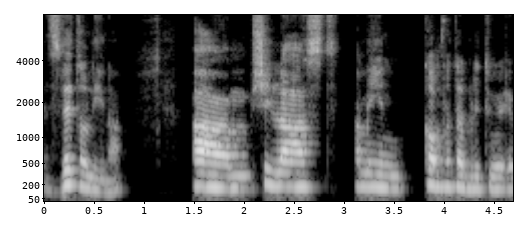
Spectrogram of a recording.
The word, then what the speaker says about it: Svitolina: Despite losing her quarterfinal to Elena Svitolina, let me get that pronunciation right, Svitolina.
